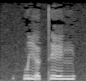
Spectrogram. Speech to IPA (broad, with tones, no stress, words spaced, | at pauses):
hwḭ˧˨ə̯t̪e˨˩ŋ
